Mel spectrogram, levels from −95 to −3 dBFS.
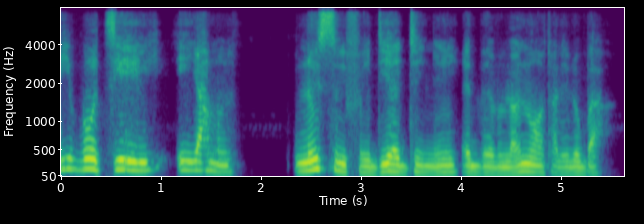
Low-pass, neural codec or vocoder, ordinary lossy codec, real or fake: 7.2 kHz; codec, 16 kHz in and 24 kHz out, 0.6 kbps, FocalCodec, streaming, 4096 codes; Opus, 64 kbps; fake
